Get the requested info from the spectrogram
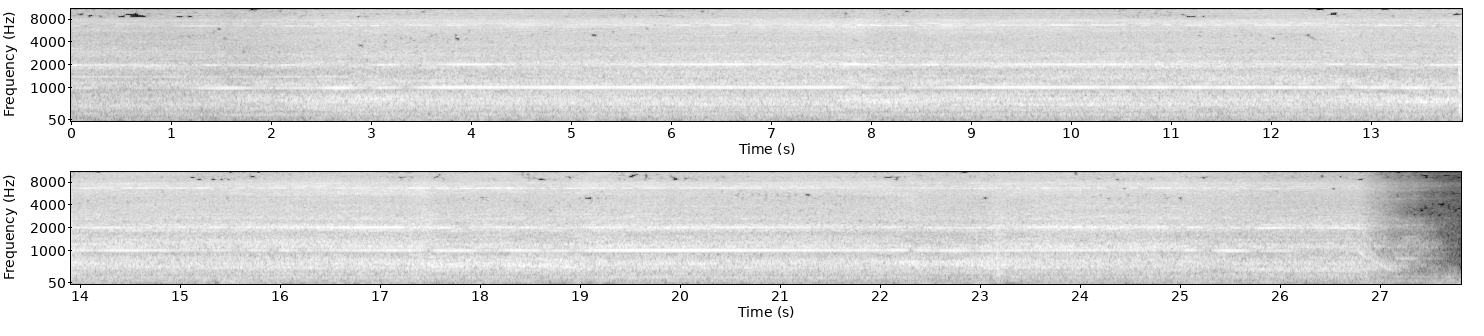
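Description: Hair dryer running steadily with a high motor whine, blowing air across wet acrylic paint on a canvas; it is switched off and cuts out suddenly near the end.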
